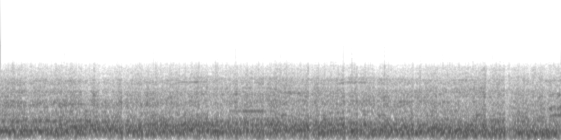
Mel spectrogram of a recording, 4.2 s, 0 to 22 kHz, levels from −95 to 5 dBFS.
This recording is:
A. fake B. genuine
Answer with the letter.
B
